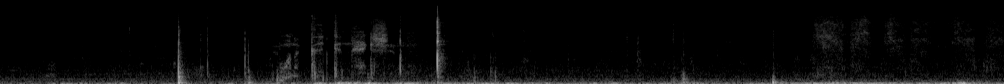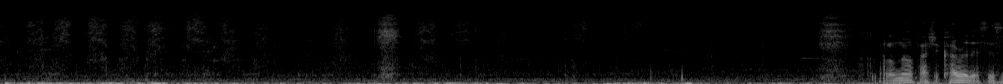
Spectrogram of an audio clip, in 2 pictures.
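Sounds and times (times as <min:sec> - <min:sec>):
hand rubbing boat hull: 0:07.8 - 0:16.6.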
